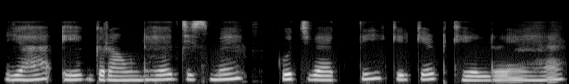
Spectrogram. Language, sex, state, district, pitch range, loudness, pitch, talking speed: Hindi, female, Uttar Pradesh, Saharanpur, 195-230 Hz, -17 LUFS, 215 Hz, 115 wpm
